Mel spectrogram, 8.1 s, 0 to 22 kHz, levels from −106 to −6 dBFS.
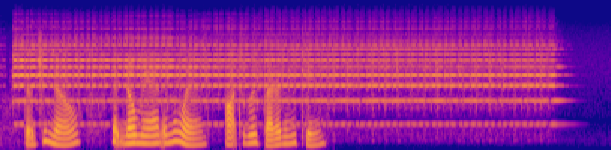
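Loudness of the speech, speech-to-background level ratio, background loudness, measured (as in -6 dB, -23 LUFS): -31.0 LUFS, -1.5 dB, -29.5 LUFS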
